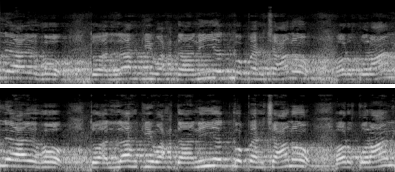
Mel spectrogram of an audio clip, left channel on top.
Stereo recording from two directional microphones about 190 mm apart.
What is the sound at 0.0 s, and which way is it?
A man's voice, 45° right (ahead or behind).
